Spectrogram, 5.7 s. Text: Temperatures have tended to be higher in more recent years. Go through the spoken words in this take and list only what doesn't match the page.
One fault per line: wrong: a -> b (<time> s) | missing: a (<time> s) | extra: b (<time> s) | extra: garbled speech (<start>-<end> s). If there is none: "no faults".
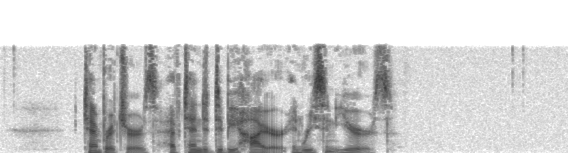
missing: more (3.0 s)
